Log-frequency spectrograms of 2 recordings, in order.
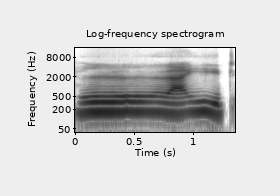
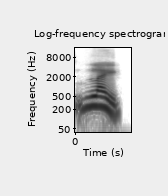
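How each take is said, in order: First: The L is curled back and heavy. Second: The L is light and forward. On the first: The speaker calls it wrong. "It is not like light. It's not like that" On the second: The speaker calls it right. "Keep it light and forward"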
